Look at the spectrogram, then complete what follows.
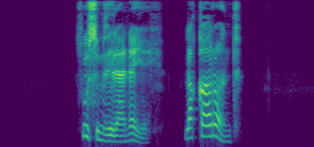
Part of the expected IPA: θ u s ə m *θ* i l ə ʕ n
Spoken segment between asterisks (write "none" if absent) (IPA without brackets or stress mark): ð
